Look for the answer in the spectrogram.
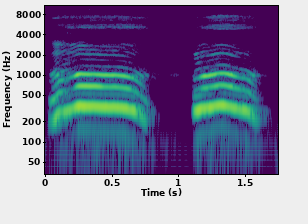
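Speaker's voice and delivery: high cooing pigeon imitation. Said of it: "she sounds a bit like a pigeon".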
